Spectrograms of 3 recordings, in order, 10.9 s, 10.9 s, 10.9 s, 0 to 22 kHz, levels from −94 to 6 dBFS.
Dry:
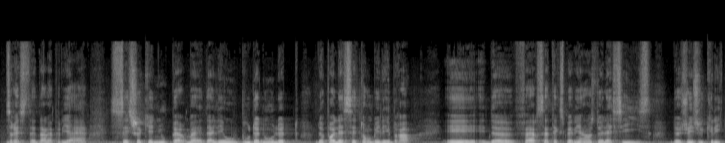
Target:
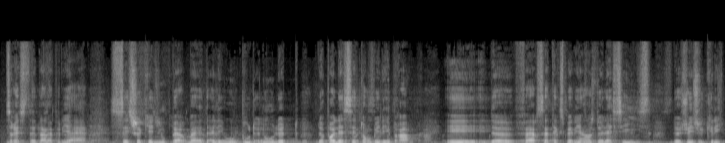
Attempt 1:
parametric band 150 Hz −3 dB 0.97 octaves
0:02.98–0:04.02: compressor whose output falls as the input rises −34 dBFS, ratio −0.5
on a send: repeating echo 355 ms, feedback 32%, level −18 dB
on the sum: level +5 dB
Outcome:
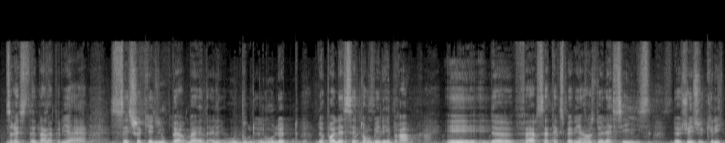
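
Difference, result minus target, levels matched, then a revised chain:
125 Hz band +4.5 dB
parametric band 150 Hz −14 dB 0.97 octaves
0:02.98–0:04.02: compressor whose output falls as the input rises −34 dBFS, ratio −0.5
on a send: repeating echo 355 ms, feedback 32%, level −18 dB
on the sum: level +5 dB

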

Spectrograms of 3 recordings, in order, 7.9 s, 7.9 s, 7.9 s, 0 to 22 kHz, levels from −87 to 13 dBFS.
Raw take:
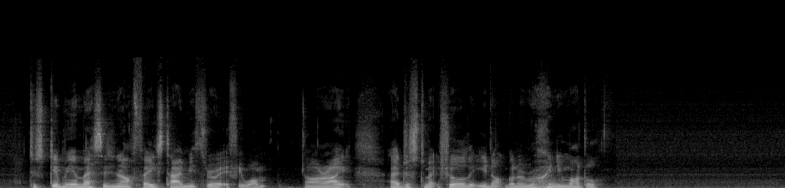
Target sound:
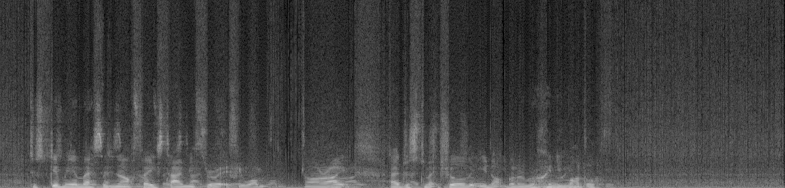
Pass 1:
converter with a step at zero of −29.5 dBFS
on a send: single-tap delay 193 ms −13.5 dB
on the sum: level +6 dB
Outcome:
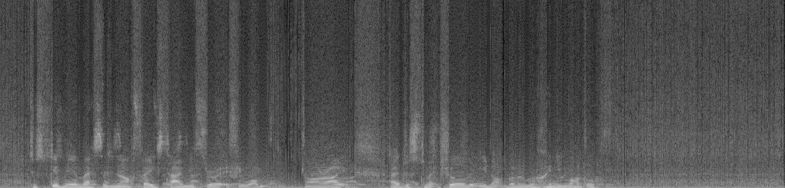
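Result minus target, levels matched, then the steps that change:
converter with a step at zero: distortion +6 dB
change: converter with a step at zero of −36.5 dBFS

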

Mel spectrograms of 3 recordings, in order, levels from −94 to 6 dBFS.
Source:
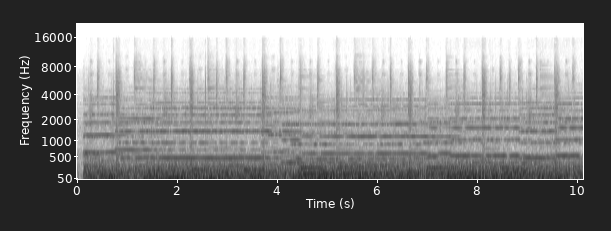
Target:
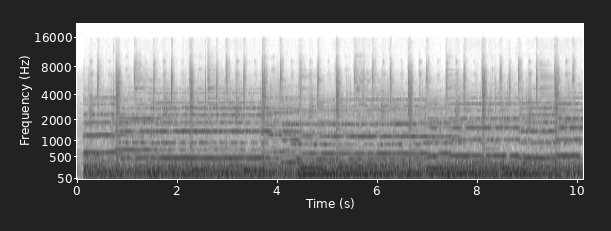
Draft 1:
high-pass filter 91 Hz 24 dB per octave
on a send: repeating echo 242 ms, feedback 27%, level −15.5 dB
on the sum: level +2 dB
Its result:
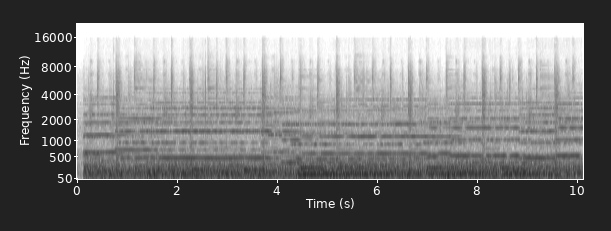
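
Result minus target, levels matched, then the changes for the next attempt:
echo-to-direct +8.5 dB
change: repeating echo 242 ms, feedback 27%, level −24 dB

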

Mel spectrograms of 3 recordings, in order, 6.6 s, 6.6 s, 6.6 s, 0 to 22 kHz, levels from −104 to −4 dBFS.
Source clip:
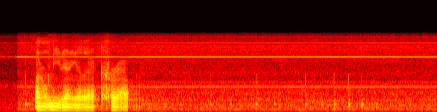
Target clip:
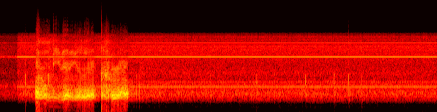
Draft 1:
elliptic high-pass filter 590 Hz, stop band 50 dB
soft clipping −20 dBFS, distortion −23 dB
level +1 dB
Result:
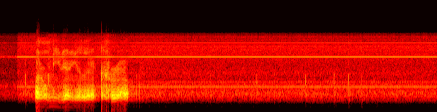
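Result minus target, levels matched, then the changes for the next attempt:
soft clipping: distortion −12 dB
change: soft clipping −30 dBFS, distortion −11 dB

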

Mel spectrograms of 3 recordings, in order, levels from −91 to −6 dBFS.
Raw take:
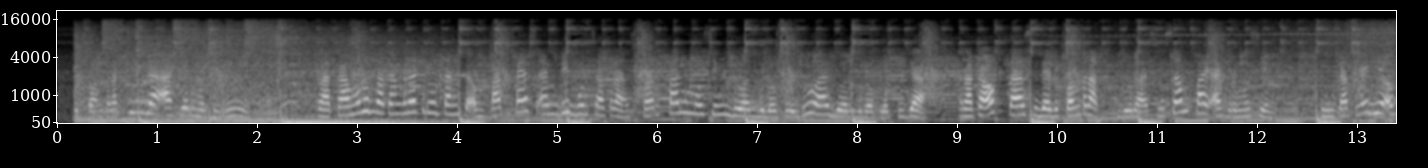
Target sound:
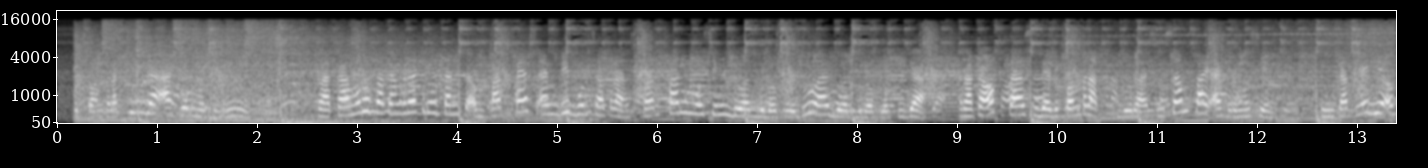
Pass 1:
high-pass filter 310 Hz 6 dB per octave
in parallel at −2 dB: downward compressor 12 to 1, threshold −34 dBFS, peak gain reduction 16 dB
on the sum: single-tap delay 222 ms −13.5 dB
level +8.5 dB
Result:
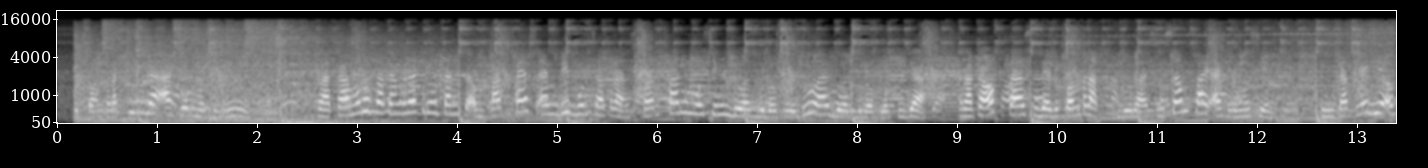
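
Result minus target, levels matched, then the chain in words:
downward compressor: peak gain reduction +7 dB
high-pass filter 310 Hz 6 dB per octave
in parallel at −2 dB: downward compressor 12 to 1, threshold −26.5 dBFS, peak gain reduction 9 dB
on the sum: single-tap delay 222 ms −13.5 dB
level +8.5 dB

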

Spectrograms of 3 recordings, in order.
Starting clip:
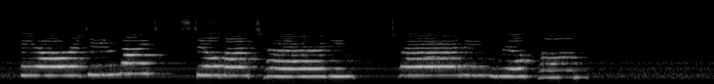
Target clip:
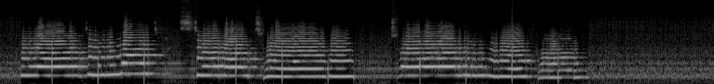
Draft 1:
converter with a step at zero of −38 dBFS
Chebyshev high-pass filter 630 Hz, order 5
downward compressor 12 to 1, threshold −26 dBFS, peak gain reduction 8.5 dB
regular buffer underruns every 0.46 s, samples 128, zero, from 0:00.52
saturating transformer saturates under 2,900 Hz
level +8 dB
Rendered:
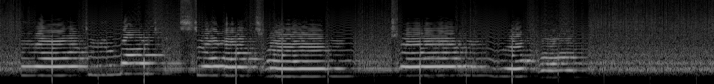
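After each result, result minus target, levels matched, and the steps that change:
500 Hz band −8.5 dB; converter with a step at zero: distortion +8 dB
remove: Chebyshev high-pass filter 630 Hz, order 5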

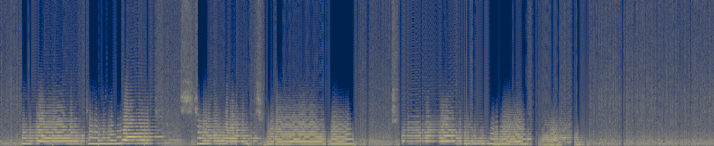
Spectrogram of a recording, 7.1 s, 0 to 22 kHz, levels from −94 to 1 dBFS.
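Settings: converter with a step at zero: distortion +8 dB
change: converter with a step at zero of −47 dBFS

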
